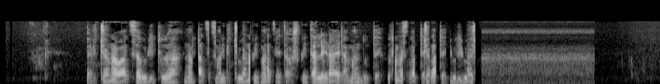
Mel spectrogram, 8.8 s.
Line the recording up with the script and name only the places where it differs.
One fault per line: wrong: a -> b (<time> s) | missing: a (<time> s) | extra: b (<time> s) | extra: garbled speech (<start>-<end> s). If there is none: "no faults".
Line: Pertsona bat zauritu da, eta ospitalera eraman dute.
extra: garbled speech (2.5-3.7 s)
extra: garbled speech (5.2-6.3 s)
